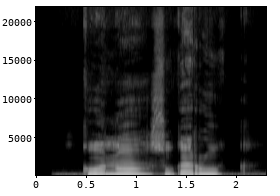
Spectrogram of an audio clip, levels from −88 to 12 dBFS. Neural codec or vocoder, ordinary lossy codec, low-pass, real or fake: none; none; none; real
